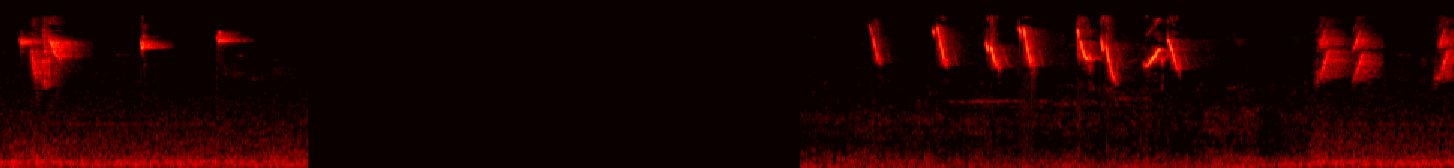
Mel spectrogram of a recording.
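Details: Female canary in heat calling a male to mate: a few high chirps, a silent gap, then a rapid run of sharp descending chirps and further notes over a low hum.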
